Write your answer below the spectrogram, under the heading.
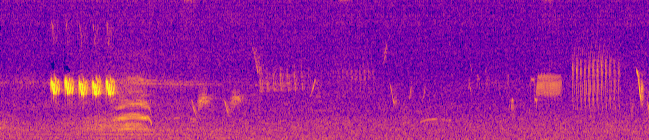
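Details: Green-tailed towhee in song one June morning at Mesa Verde, Colorado: a loud run of five quick high notes followed by a lower buzzy burst, then long quiet with faint distant notes and a soft trill near the end.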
